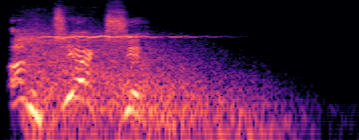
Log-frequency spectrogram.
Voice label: Objection, EN; Klavier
